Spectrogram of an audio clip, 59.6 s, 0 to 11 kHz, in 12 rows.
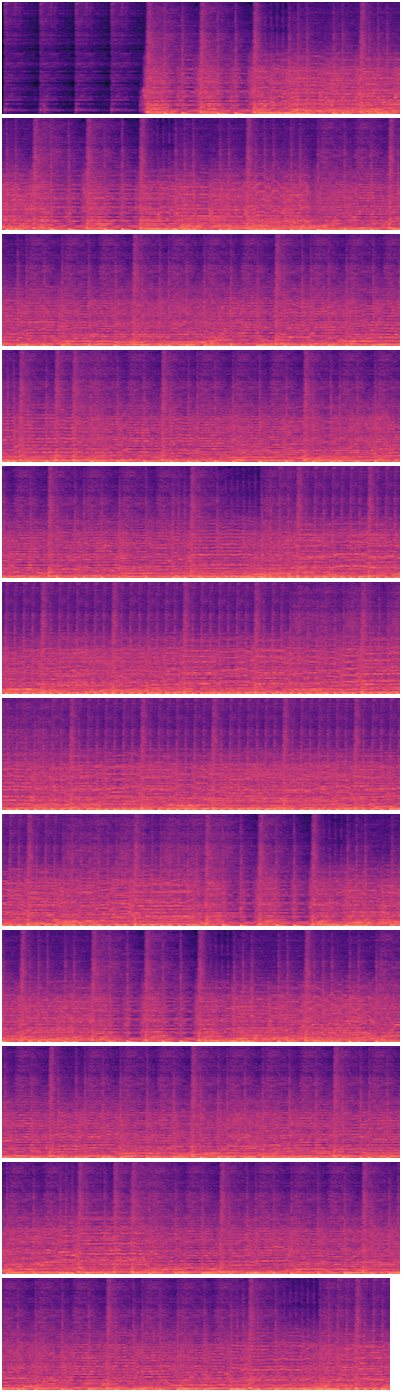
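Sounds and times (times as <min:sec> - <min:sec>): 
metal boss theme music: 0:00.0 - 0:59.5.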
